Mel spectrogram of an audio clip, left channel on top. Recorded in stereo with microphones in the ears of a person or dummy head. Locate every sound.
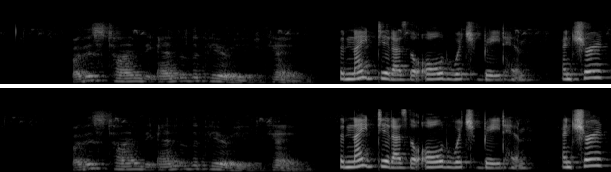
0.7 s a man speaking: 15° left (ahead or behind), 3 m; by 3.2 s 30° right (ahead or behind), 2 m
3.4 s a woman speaking: 20° right (ahead or behind), 0.7 m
